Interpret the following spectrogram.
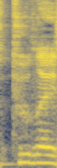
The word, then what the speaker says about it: Thule: Yeah, it's Thule, it's not Thule. That's not how you say it.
